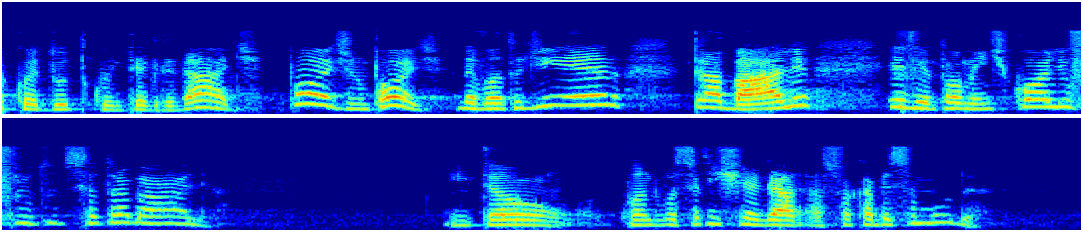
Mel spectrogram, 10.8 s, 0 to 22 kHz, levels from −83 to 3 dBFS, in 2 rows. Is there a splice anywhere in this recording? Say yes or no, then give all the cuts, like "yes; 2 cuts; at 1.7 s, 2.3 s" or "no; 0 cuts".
yes; 3 cuts; at 6.8 s, 8.9 s, 9.3 s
